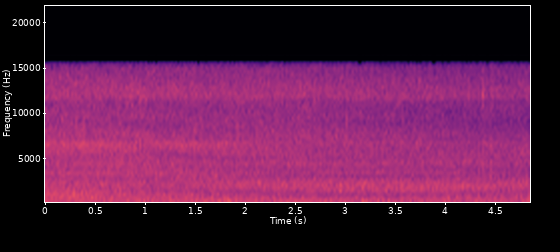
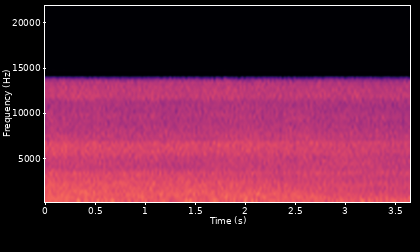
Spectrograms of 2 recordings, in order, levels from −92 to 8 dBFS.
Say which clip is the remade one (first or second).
second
